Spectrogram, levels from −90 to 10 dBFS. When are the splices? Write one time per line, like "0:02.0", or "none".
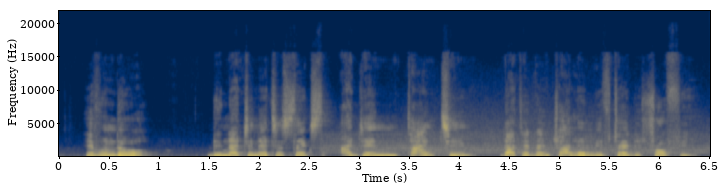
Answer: none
